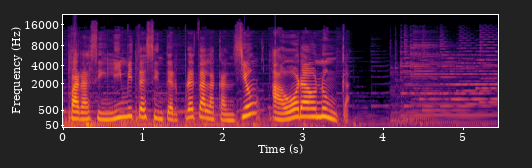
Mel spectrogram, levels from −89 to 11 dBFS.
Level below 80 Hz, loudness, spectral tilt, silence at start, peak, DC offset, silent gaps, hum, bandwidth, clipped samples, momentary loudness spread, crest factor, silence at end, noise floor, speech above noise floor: -36 dBFS; -15 LUFS; -5 dB/octave; 0 s; 0 dBFS; 0.1%; none; none; 17.5 kHz; under 0.1%; 22 LU; 16 dB; 0 s; -45 dBFS; 31 dB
